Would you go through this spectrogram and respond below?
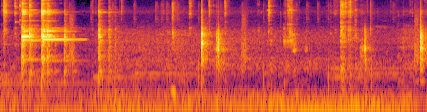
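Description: Small containers of asafoetida (hing) clink and clatter as they are handled in a small home kitchen, several bright, sharp knocks scattered irregularly with quieter rattles between them, close by.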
